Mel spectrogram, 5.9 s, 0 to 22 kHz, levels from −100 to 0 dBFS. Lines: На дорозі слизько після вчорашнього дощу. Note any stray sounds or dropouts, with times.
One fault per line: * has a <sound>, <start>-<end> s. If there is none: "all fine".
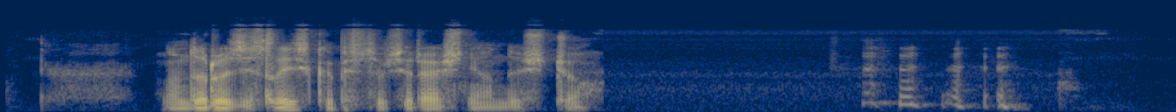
* has a laugh, 4.1-5.2 s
